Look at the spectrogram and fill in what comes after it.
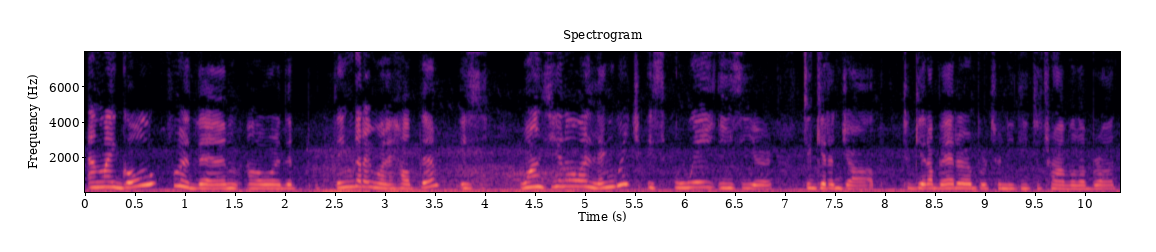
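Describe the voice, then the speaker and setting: Against noticeable background noise, a woman speaks with a Spanish accent at a fairly high pitch, with ordinary pitch variation. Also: moderate pace. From Colombia. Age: 20s. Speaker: vlogger. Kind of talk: casual monologue. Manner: halting.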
